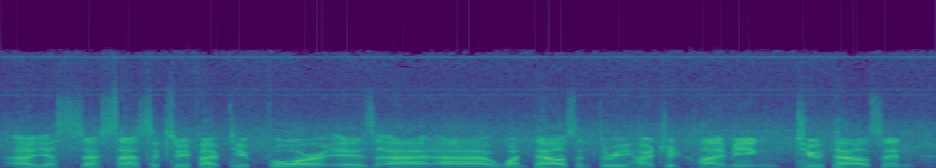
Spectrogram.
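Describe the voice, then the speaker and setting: A man's voice: medium pitch, steady tone, a little slow. A man pilot making clipped, procedural radio calls in aviation phraseology from a small airplane. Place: small airplane cockpit in flight. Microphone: aviation headset. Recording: noisy small-plane cockpit intercom audio.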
